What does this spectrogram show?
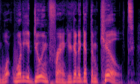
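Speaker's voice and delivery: high, loud frantic shout at her husband; mother shouting. Acted. Mother at the door shouting at the father, frantic and loud. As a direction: shout it in panic, voice cracking upward. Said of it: "my mom was standing at the door shouting".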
